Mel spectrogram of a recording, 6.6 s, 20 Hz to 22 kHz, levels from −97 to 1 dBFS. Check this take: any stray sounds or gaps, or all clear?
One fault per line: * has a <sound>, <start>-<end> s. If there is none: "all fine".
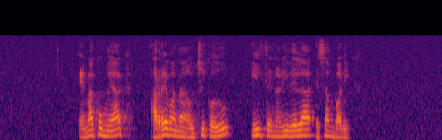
all fine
